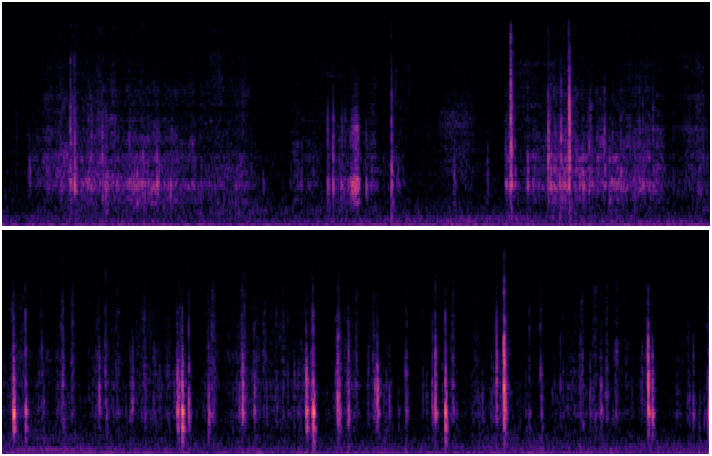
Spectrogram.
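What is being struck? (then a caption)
Plastic keyboard with round keys. Long painted nails tap and click on the round typewriter-style keys of a pastel-colored plastic wireless keyboard with a hollow body, held up in both hands. Quick, bright, hollow clicks come in irregular bursts, with light scratchy scraping between them over a steady low hum.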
